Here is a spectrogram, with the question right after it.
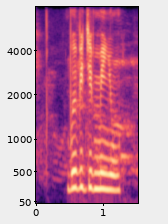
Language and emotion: Russian, neutral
